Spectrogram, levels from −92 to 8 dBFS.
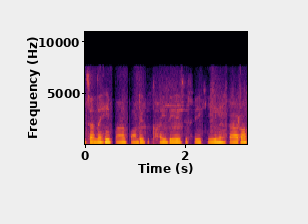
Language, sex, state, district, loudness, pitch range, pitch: Hindi, female, Chhattisgarh, Sukma, -16 LUFS, 235-245 Hz, 240 Hz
